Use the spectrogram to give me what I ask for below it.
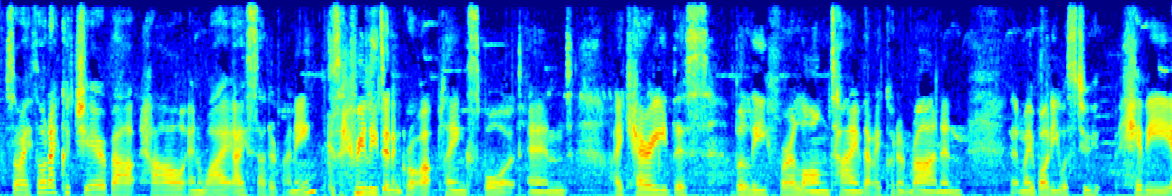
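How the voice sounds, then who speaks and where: A woman talks through her personal story in a relaxed, reflective way, dropping plenty of casual fillers. She records outdoors in a city park, with faint traffic behind her. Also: low-pitched. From New Zealand. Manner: reflective, chatty, frequent "like" fillers. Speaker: vlogger.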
